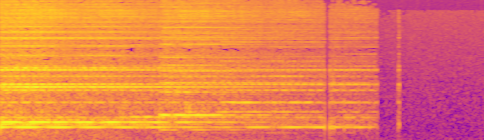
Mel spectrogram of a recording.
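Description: A soft electronic chime rings out with sustained tones and slowly fades away.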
